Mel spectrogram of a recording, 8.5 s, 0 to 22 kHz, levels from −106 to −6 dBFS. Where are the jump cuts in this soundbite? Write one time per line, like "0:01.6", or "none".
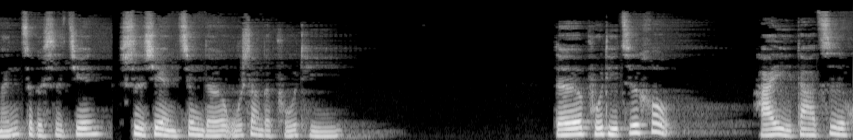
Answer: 0:01.1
